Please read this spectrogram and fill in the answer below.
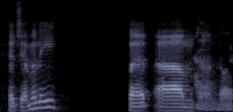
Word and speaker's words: hegemony: That's how I voice that is hedgeimony, but I believe it's hegemony.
